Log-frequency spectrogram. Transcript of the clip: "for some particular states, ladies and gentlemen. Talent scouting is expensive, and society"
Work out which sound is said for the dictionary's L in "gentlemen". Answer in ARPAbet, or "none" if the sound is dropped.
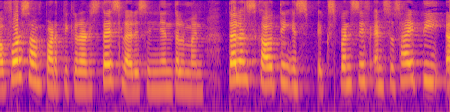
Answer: L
